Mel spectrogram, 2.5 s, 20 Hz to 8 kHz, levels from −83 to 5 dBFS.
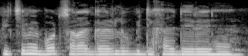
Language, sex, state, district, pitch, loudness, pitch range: Hindi, male, Arunachal Pradesh, Papum Pare, 145 Hz, -13 LUFS, 140-150 Hz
